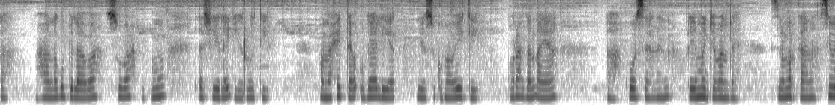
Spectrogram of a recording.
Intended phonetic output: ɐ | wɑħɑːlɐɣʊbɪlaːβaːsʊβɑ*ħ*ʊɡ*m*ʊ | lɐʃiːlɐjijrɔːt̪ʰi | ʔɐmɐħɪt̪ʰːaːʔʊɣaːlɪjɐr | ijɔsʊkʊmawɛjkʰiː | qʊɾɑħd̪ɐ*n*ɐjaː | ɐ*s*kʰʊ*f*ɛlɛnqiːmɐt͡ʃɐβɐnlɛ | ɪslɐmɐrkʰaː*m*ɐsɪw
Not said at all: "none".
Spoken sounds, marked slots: ħ, m, n, h, s, n

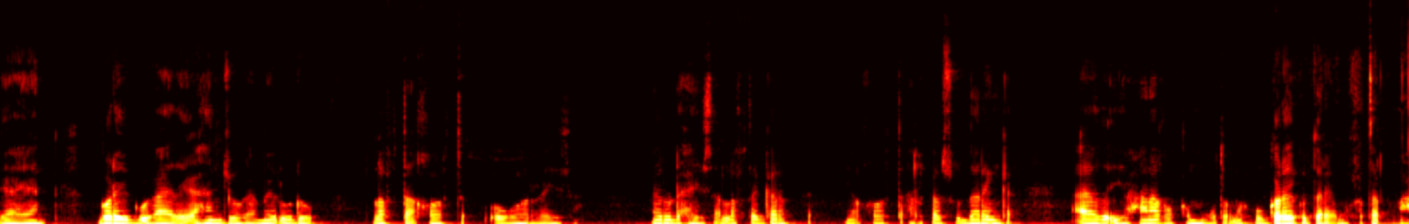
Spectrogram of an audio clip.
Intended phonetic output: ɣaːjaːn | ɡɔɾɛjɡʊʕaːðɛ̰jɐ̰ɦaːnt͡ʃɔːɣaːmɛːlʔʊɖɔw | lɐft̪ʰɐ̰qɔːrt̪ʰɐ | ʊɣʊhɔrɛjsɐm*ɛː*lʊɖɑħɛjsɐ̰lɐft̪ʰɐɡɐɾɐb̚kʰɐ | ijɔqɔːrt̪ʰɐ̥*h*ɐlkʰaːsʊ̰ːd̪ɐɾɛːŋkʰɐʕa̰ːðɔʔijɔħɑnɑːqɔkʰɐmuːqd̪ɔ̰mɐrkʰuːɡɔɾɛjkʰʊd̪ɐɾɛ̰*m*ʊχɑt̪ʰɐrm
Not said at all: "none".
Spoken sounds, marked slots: ɛː, h, m

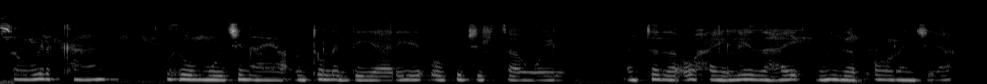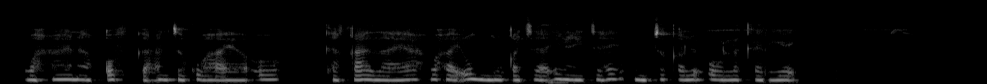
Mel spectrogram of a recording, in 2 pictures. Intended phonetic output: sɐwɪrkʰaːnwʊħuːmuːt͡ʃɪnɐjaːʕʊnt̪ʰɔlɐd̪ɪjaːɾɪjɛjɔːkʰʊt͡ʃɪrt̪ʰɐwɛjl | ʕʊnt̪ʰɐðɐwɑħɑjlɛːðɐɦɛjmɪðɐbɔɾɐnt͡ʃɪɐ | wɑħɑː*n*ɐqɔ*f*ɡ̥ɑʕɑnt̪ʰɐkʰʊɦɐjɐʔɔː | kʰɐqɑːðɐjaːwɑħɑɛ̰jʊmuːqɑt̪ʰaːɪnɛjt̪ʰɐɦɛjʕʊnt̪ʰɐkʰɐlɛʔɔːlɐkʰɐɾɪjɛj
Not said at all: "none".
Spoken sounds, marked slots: n, f

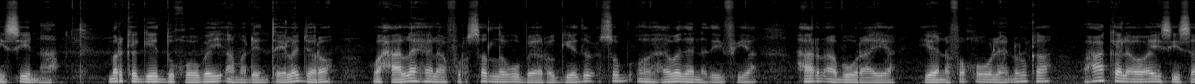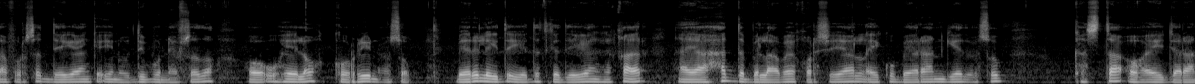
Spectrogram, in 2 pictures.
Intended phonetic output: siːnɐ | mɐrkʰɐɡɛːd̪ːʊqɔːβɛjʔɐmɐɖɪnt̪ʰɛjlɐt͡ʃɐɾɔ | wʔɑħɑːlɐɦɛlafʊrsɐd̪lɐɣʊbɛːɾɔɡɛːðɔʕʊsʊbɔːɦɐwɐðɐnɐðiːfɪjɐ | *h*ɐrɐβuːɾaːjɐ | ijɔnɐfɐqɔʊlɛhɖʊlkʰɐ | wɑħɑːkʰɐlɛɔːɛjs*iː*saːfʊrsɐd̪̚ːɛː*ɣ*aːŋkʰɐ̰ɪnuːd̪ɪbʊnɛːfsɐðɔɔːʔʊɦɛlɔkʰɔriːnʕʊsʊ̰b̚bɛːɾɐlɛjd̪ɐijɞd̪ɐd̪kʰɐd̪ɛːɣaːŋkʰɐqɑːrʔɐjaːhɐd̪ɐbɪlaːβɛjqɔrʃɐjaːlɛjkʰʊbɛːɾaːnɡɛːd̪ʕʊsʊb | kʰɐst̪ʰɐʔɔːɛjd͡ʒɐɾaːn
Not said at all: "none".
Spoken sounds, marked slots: h, iː, ɣ

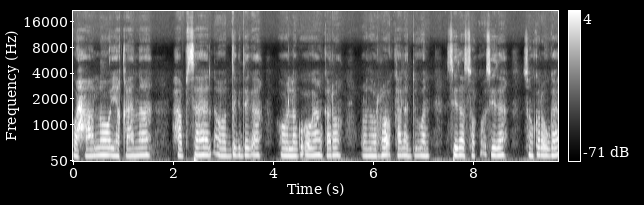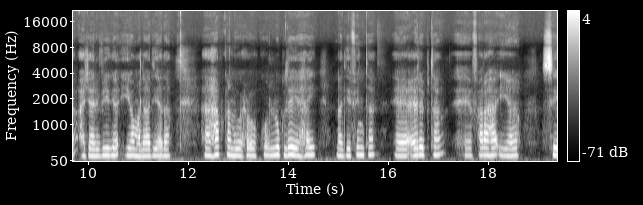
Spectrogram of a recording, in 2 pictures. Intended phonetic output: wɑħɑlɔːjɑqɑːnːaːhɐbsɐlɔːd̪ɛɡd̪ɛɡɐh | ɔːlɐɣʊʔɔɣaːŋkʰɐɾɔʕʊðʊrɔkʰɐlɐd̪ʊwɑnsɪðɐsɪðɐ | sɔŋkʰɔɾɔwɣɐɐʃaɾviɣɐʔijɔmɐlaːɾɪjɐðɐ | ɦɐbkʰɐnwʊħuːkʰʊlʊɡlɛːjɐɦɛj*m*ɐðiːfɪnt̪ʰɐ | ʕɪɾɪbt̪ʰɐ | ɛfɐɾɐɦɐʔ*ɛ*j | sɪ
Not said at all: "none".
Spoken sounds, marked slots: n, i

